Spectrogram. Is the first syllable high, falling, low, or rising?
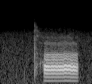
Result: high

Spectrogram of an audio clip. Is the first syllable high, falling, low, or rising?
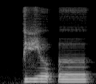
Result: high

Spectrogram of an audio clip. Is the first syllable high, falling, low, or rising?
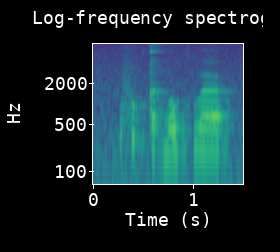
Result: high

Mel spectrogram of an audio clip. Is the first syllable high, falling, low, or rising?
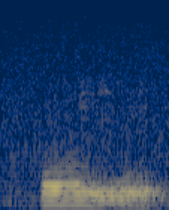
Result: high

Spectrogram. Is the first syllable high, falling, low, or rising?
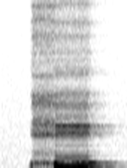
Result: high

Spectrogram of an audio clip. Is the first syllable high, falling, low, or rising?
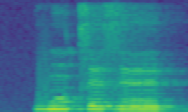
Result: high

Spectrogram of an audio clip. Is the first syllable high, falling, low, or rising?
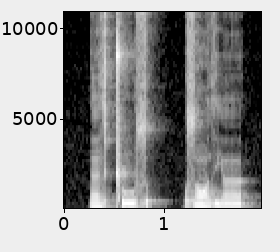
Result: rising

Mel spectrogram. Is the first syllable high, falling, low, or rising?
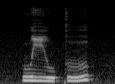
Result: low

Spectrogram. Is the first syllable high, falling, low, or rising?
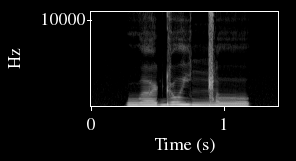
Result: low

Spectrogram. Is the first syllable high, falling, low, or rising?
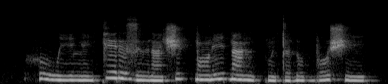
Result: falling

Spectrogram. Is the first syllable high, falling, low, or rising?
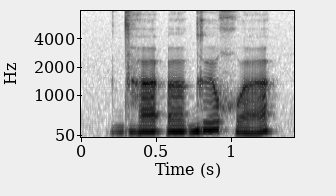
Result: low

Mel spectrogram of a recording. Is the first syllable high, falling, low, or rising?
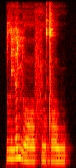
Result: rising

